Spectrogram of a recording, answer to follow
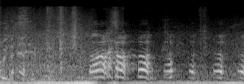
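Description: Men's voices exclaiming and laughing, with a higher-pitched cry about a second in, over a steady low hum.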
